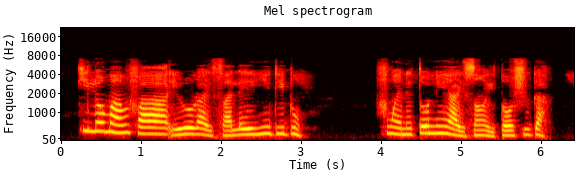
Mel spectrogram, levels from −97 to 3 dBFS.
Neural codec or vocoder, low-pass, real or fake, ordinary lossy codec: none; 7.2 kHz; real; AAC, 32 kbps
